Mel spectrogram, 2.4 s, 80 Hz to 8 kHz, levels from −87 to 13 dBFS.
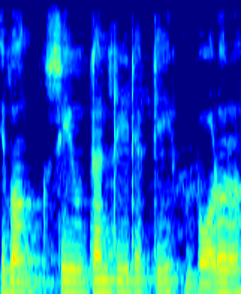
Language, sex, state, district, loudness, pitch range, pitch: Bengali, male, West Bengal, North 24 Parganas, -30 LUFS, 110-115 Hz, 115 Hz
